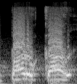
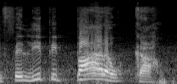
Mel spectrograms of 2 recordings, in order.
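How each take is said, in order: First: Loud, higher yell of "Para o carro"; shouted command. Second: A slow, firm call of the name, only mildly raised; lightly voiced command to stop, drawn out slowly; retold divine shout. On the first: Retold or imitated. The Holy Spirit shouting at Felipe to stop the car, loud urgent yell. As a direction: bark it out like an urgent order. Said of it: "quando ele falou". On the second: The Holy Spirit ordering Felipe to stop the car, slow mild mock shout. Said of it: "gritou dentro do carro".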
